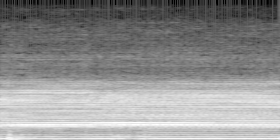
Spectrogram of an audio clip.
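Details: Desktop computer cooling fan at power-on: loud steady droning hum with several tones that stops once the system has booted, from a dry, dusty fan bearing.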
